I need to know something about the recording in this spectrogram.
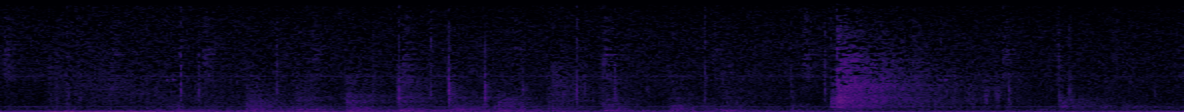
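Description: A soft interface click sounds as a menu selection changes.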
